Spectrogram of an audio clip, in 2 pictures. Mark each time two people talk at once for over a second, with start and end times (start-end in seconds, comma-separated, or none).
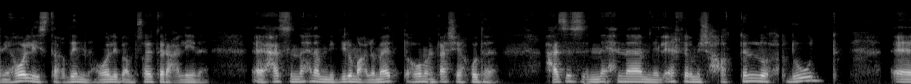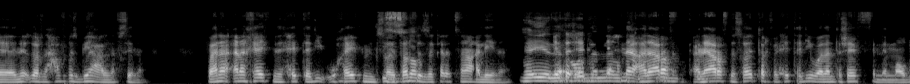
14.7-16.3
